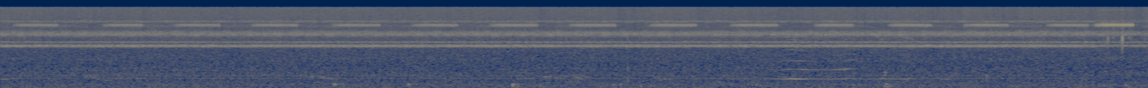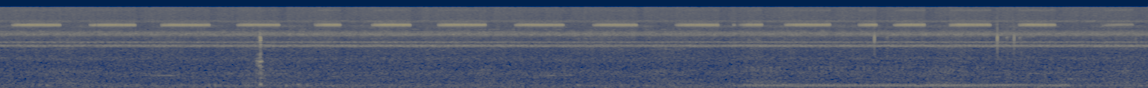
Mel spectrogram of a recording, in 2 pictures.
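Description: Night insects calling: a steady high-pitched chorus of trills, with one insect's call pulsing on and off about once a second. A few faint clicks and a low rumble come near the end.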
